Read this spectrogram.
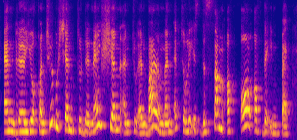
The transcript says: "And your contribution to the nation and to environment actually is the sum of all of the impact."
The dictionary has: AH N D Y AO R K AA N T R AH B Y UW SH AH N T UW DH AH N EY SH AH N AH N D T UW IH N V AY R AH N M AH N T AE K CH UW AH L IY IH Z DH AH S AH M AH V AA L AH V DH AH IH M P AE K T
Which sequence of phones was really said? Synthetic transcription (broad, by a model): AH N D Y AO K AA N T R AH B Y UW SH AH N T UW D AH N EY SH AH N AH N T UW IH N V AY R AH N M AH N T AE K CH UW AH L IY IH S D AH S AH M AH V AA L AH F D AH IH M P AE K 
